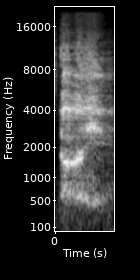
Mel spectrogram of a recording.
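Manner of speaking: faint voiceless sigh of exhaustion; weak sigh. Acted. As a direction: let out a tired, weak sigh. Poisoned sister, weak, bedridden.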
